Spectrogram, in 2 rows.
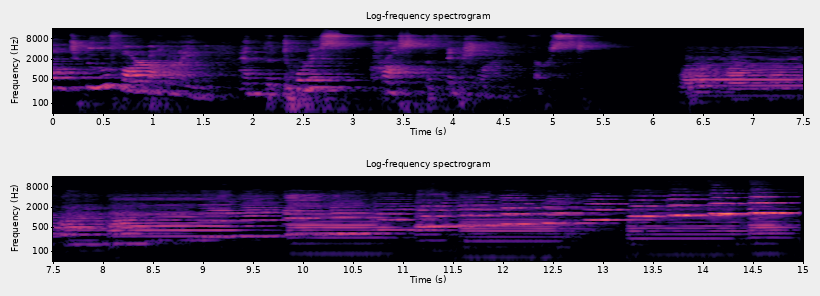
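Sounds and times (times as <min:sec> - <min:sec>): chamber ensemble playing held chords: 0:06.3 - 0:15.0.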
